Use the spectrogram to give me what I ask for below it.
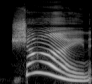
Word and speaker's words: shine: and that same word if you add an e at the end how do you read it it totally changes the sound so it becomes sh shine as in the sun is shining right shine let's look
